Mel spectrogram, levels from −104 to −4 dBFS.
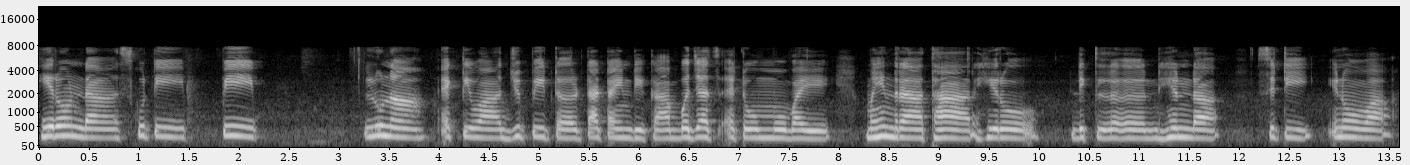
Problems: none marked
